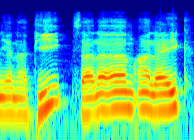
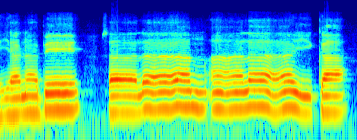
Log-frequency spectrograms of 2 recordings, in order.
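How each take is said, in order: First: The phrase stops on a final consonant. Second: The phrase ends on a final vowel.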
